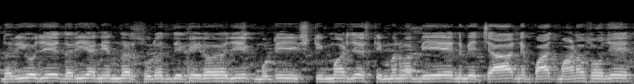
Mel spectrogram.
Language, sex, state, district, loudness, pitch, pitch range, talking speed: Gujarati, male, Gujarat, Gandhinagar, -13 LUFS, 140 Hz, 135-145 Hz, 205 wpm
